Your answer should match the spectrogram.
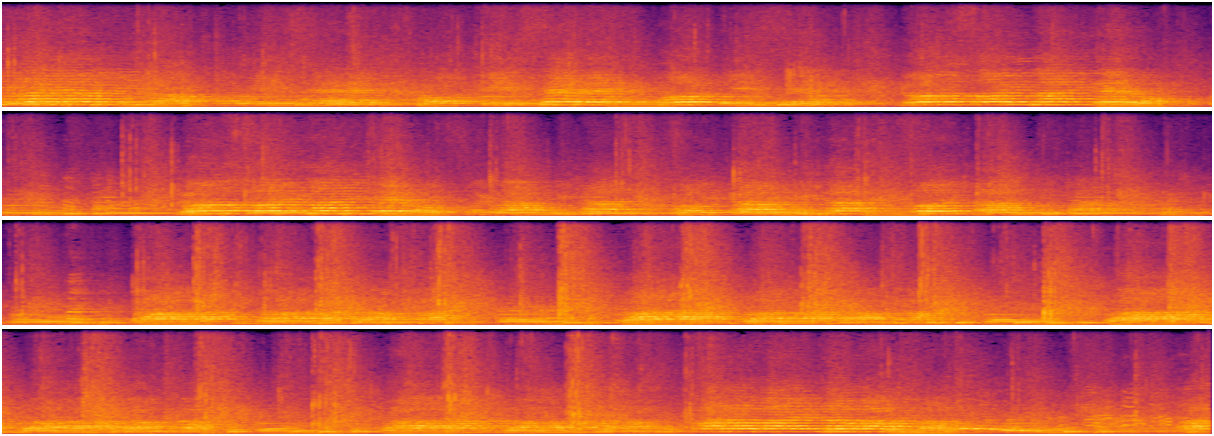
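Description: Men's choir singing a rhythmic number in parts, with piano accompaniment.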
